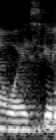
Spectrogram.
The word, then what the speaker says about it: YSEALI: Jadi tulisannya Y S E A L I. Jadi gue baca aja Y S I L E apa apa yang gitulah pokoknya ternyata bacanya Waisili.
